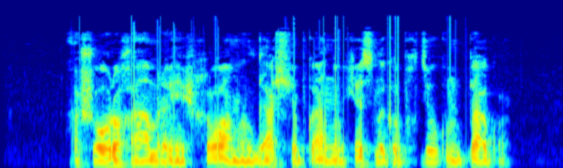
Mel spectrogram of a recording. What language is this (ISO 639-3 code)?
abk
